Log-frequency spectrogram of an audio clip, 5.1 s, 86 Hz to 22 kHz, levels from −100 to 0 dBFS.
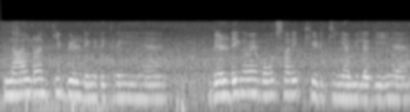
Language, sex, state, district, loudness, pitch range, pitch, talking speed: Hindi, male, Chandigarh, Chandigarh, -17 LUFS, 170-205 Hz, 185 Hz, 175 wpm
